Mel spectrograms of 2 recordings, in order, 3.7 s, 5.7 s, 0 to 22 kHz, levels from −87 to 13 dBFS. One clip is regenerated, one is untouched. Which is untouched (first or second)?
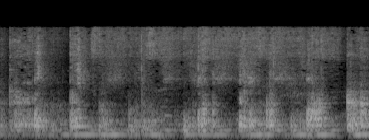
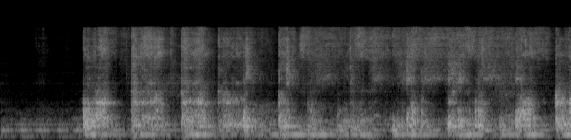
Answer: first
